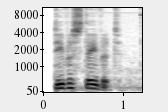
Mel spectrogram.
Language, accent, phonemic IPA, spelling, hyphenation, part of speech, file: English, Received Pronunciation, /ˌdiːvəˈsteɪvɪt/, devastavit, de‧va‧sta‧vit, noun, En-uk-devastavit.opus
- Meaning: Waste or misapplication of the assets of a deceased person by an executor or administrator; devastation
